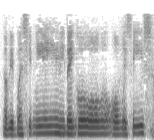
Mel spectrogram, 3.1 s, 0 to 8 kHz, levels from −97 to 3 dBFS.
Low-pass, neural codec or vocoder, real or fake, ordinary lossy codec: 7.2 kHz; codec, 16 kHz, 0.5 kbps, FreqCodec, larger model; fake; MP3, 24 kbps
